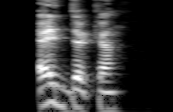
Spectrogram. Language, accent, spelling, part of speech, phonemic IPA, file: French, Canada, aide de camp, noun, /ɛd də kɑ̃/, LL-Q150 (fra)-aide de camp.wav
- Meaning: aide-de-camp, ADC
